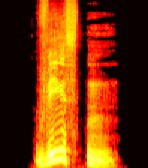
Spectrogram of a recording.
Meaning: 1. superlative degree of weh 2. inflection of weh: strong genitive masculine/neuter singular superlative degree 3. inflection of weh: weak/mixed genitive/dative all-gender singular superlative degree
- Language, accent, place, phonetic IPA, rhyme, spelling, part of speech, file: German, Germany, Berlin, [ˈveːstn̩], -eːstn̩, wehsten, adjective, De-wehsten.ogg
